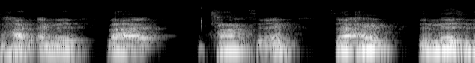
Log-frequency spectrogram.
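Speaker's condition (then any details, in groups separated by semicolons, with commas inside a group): Dystonia; affects hands and speech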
